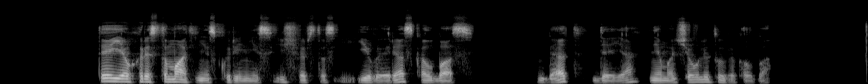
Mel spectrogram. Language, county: Lithuanian, Klaipėda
